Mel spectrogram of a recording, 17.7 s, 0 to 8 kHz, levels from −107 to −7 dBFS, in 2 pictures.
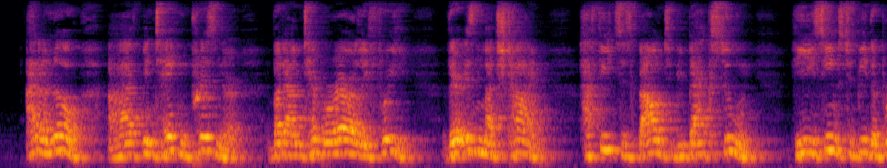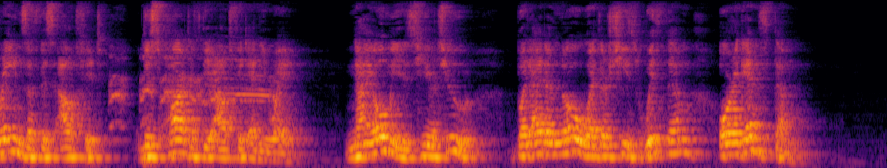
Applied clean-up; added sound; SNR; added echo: none; Chicken, rooster; 18 dB; reverberation time 0.7 s.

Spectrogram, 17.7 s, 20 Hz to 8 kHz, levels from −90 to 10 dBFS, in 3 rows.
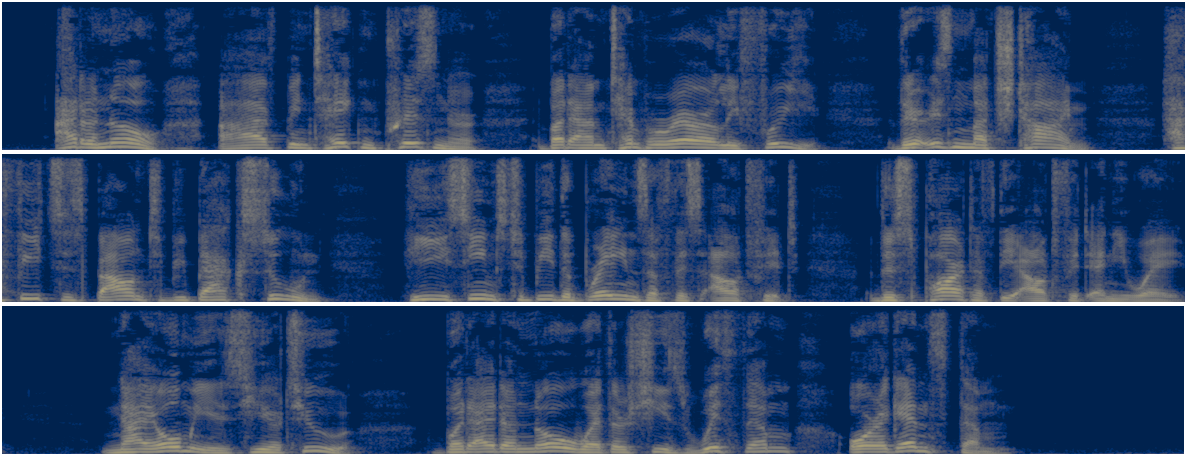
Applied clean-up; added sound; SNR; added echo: none; none; none; none.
